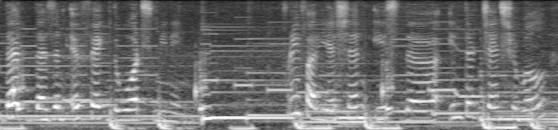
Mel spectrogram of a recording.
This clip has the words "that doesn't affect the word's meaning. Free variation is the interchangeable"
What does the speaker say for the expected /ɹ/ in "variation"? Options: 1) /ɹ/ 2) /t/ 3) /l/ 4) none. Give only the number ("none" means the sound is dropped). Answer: 3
